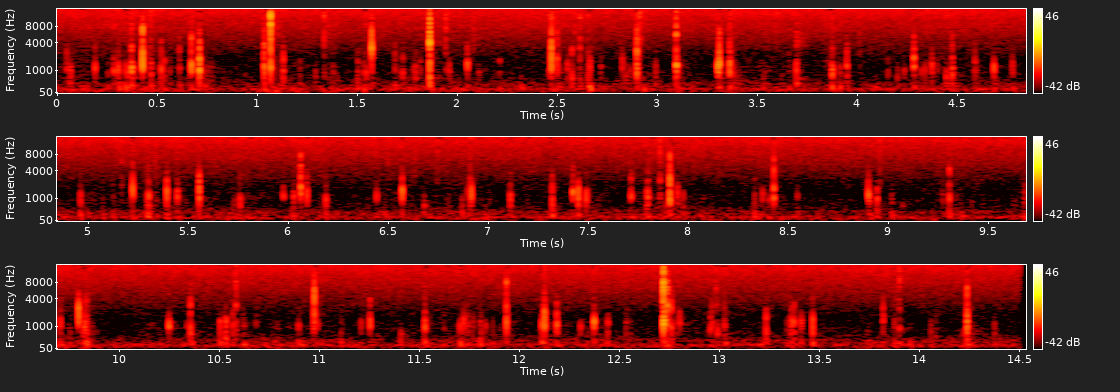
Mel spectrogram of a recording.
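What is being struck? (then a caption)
Plastic comb in a plastic sleeve. Long nails rapidly tap and scratch across the teeth of a pink plastic comb still sealed in clear plastic packaging and lying flat. The result is a quiet, continuous stream of dry, crinkly clicks and scrapes with a soft low rustle underneath, and brief bright ticks poke out here and there.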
